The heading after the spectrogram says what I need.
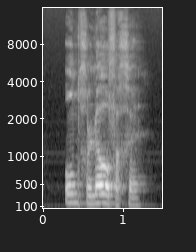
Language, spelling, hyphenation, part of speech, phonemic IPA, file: Dutch, ongelovige, on‧ge‧lo‧vi‧ge, noun / adjective, /ˌɔŋ.ɣəˈloː.və.ɣə/, Nl-ongelovige.ogg
- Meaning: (noun) 1. a non-believer 2. an infidel; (adjective) inflection of ongelovig: 1. masculine/feminine singular attributive 2. definite neuter singular attributive 3. plural attributive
